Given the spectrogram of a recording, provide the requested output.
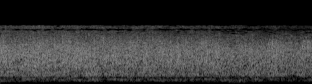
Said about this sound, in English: Praise God. Let's give Him a clap of appreciation for the miracle He has done.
